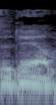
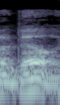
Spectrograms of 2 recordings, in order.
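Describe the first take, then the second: First: The second syllable rhymes with 'sale'. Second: The second syllable rhymes with 'bell'. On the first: The speaker calls it right. "it's Odale" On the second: The speaker calls it wrong. "it's not Odell"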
